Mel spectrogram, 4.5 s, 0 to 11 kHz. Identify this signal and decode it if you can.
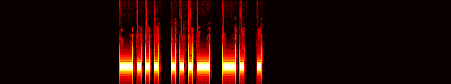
Morse code, heard as a keyed tone, about 28 wpm, 700 Hz. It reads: BVNE
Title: All Cut Numbers - 4-Digit 28wpm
